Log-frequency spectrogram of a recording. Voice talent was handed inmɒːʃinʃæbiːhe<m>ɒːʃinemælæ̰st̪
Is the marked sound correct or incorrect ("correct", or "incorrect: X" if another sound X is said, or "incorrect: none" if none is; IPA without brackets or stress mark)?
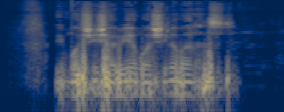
correct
